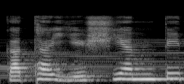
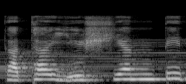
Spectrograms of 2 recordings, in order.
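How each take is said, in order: Both takes have the same delivery.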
